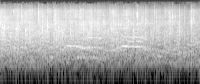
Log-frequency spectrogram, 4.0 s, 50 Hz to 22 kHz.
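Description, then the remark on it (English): A crowd applauds steadily for about four seconds, a dense wash of clapping hands at even loudness, with a few faint voices or whoops briefly rising above it. “Come on, give year 11 version of me a round of applause tonight.”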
